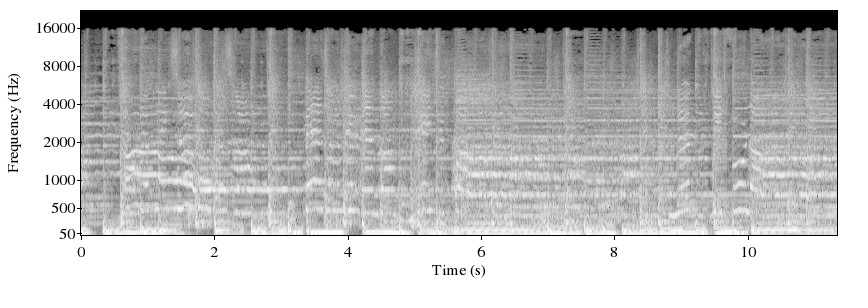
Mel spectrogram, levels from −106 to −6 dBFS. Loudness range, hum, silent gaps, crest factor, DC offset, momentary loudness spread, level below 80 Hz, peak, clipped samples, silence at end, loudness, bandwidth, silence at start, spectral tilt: 1 LU; none; none; 10 dB; under 0.1%; 2 LU; -16 dBFS; 0 dBFS; under 0.1%; 0 s; -12 LUFS; 16.5 kHz; 0 s; -4.5 dB/octave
